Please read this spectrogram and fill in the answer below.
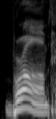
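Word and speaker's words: Braum's: But it's spelled Brahms like the ice cream store. B-R-A-U-M apostrophe S.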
